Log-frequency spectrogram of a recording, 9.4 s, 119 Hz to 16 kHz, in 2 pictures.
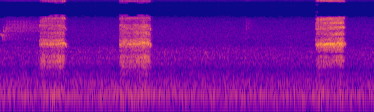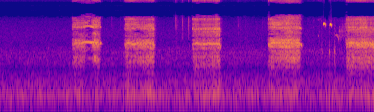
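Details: Owls at a nest box in the morning, recorded 14 January 2020. Scattered breathy, rasping hisses, about eight of them, come irregularly between quieter pauses.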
